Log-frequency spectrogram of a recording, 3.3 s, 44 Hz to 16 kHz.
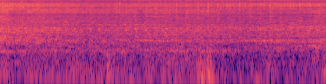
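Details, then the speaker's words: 1987 Ford F-150 with 4.9L (300 cid) inline-six, running on 5 cylinders: uneven idle with irregular low thumps and clickety-clack. Owner considers the motor done and is preparing to swap it. "This is it running on 5 cylinders. And then you can see it's running kind of rough"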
